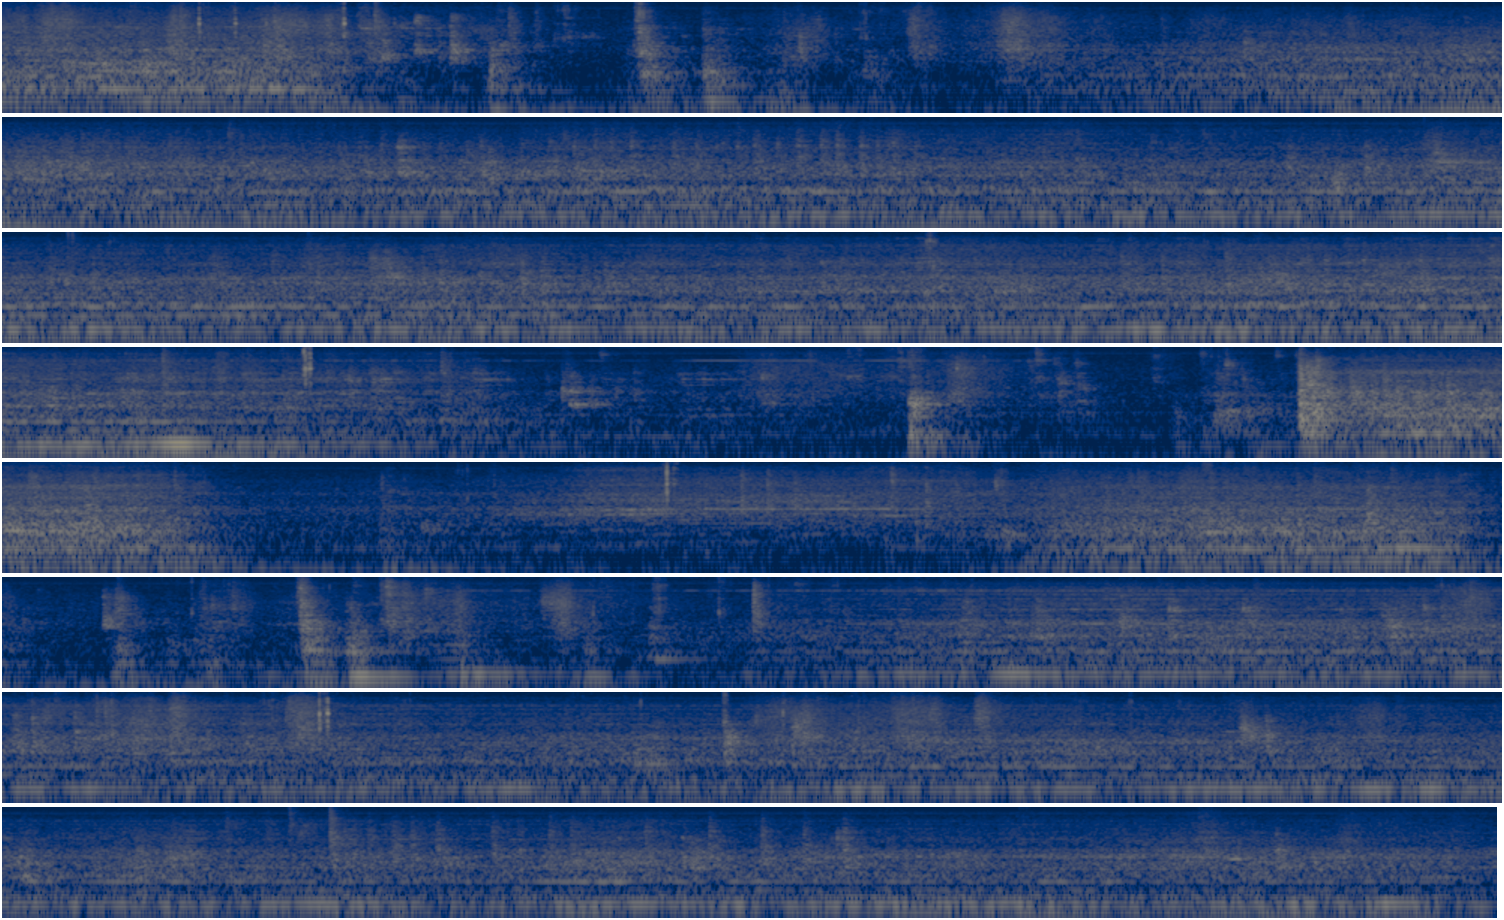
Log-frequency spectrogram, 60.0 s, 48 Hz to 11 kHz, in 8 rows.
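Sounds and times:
lift ride noise: 0.0 - 2.1, 3.4 - 27.8, 28.8 - 59.9
lift doors sliding shut: 0.0 - 59.9
lift motor low hum: 5.4 - 27.2, 28.9 - 59.9.

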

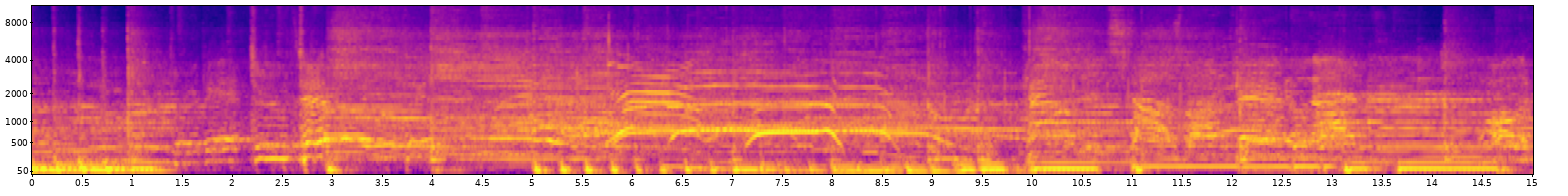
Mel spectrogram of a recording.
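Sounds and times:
live rock band: 0.0 - 15.0
audience whooping: 4.4 - 12.6.

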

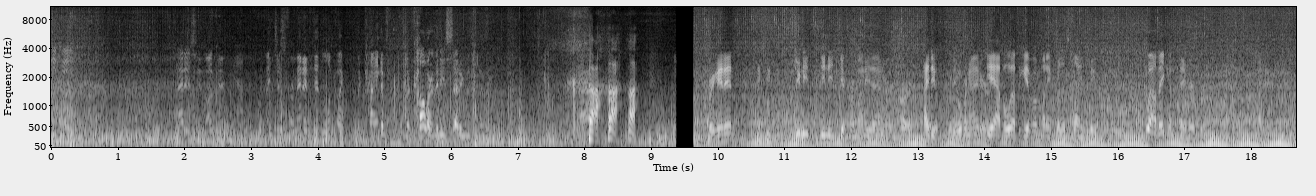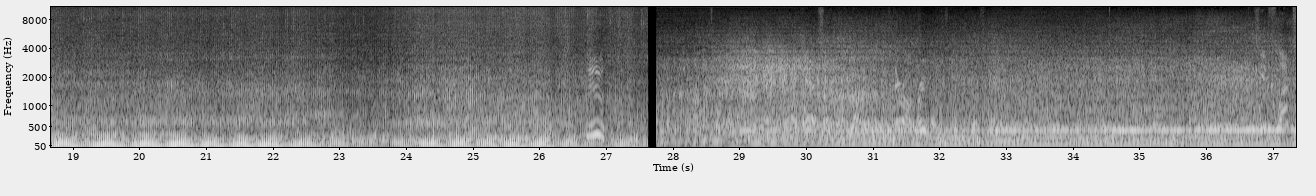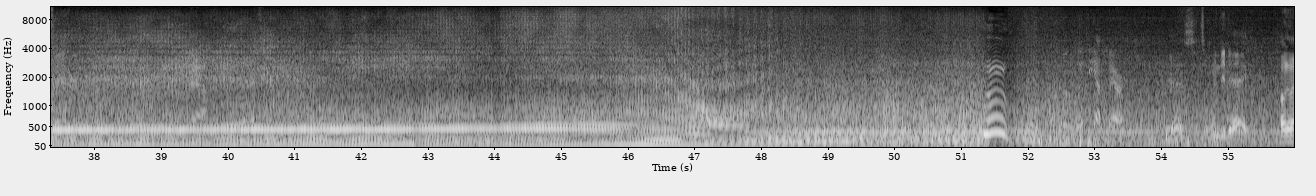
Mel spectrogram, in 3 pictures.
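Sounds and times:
propeller plane engine: 0.0 - 56.0.

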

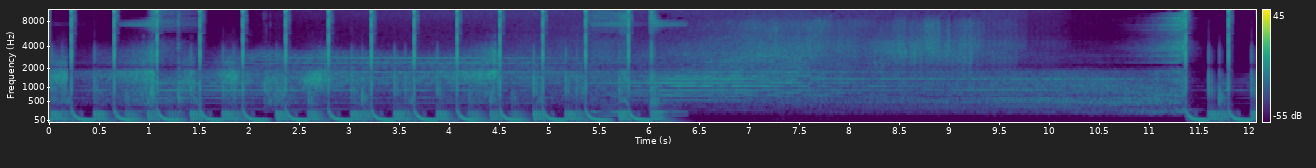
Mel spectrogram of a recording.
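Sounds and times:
droning synth pad: 1.1 - 10.6
hissing noise sweep: 4.0 - 11.3.

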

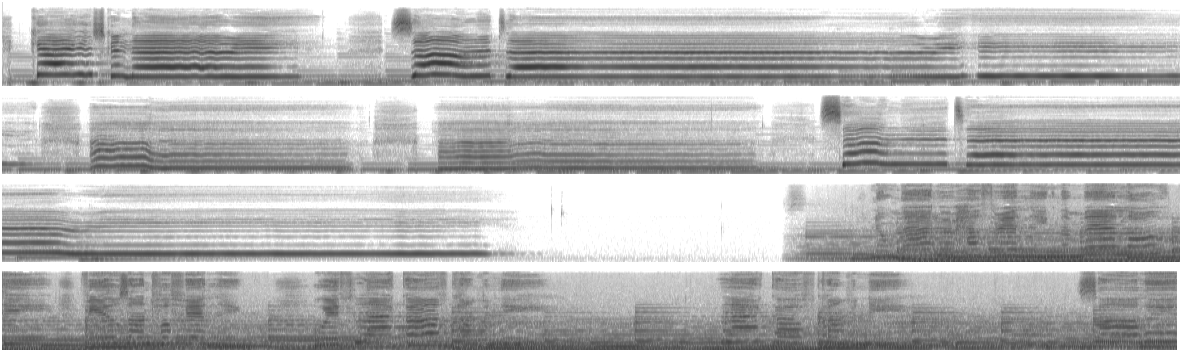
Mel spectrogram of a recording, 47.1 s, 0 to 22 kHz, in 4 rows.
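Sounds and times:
acoustic guitar strumming: 31.5 - 47.0
woman singing long note: 32.0 - 47.0.

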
